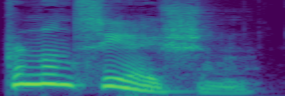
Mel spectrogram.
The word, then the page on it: pronunciation: American English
